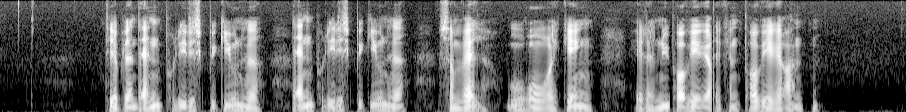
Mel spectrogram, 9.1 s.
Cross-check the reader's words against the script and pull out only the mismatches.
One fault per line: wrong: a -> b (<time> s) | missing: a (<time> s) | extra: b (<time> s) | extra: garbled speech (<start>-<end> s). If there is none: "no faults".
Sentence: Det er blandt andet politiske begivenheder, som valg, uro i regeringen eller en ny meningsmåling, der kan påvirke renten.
extra: andet politiske begivenheder (2.9 s)
wrong: meningsmåling -> påvirke (6.7 s)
